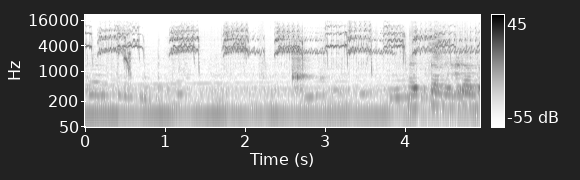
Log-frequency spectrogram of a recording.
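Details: Budgerigar parents feeding their chicks: bursts of harsh, raspy, high chirps in quick irregular series, each burst about half a second, with a softer low murmur underneath.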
